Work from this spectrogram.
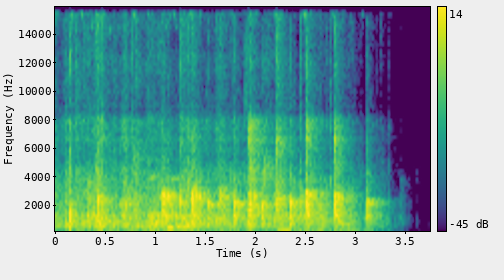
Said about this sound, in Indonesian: Kita beri aplaus kelompok 1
